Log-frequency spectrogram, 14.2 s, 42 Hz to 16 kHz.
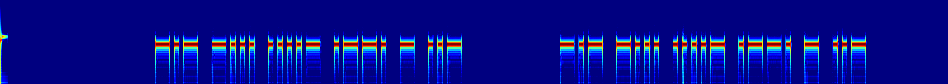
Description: Morse code, heard as a keyed tone, about 17 wpm, 700 Hz. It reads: KB4PTU KB4PTU
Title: USA Call Signs - 6 Characters - Repeated 2x - 17wpm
